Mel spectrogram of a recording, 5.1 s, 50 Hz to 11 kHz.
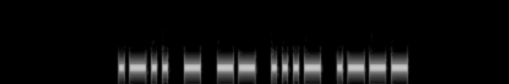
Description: Morse code, heard as a keyed tone, about 22 wpm, 700 Hz. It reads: LTMVJ
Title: Code Groups - 5 Letters - 22wpm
